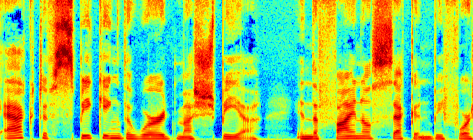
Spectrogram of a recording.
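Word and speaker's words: משפיע: The word is mashpia. Say it with me once, slowly. Mash-pi-ah. 3 syllables, the accent on the second, mashpia.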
